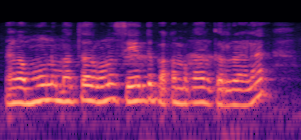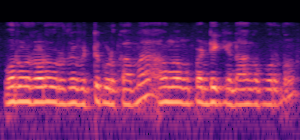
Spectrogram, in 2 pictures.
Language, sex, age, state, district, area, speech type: Tamil, female, 60+, Tamil Nadu, Ariyalur, rural, spontaneous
